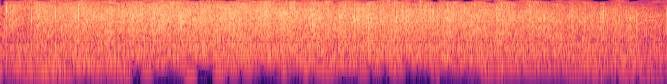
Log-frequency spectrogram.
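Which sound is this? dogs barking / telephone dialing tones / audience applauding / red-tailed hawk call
audience applauding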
